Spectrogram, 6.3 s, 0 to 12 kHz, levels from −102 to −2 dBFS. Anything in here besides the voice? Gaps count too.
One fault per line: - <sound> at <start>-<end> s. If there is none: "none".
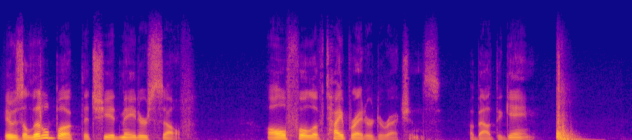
- thud at 5.6-6.1 s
